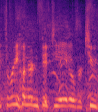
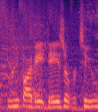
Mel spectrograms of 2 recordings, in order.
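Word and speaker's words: 358/2 Days: But 300 bas another thing I say 358 over two days because that's the way it looks on the box. But officially it's pronounced 358 days over two.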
